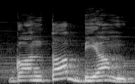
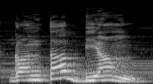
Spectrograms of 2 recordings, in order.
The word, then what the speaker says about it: গন্তব্যম: ব্রহ্মৈব তেন, ব্রহ্মৈব তেন গন্তব্যম, এখানে একটি জফলা থাকায় ব্যম, উচ্চারণটা হবে ব্যম, গন্তব্যম, ঠিক আছে, অনুসার থাকায়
